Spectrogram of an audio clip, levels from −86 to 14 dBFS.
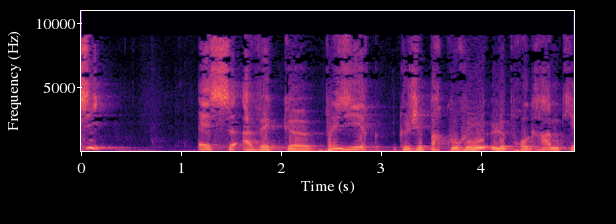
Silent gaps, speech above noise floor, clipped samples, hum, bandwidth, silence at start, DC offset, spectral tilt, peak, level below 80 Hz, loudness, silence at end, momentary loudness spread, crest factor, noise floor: none; 33 dB; under 0.1%; none; 9.6 kHz; 0 s; under 0.1%; -5 dB/octave; -4 dBFS; -30 dBFS; -15 LUFS; 0 s; 8 LU; 12 dB; -47 dBFS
